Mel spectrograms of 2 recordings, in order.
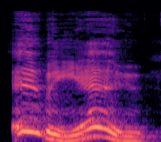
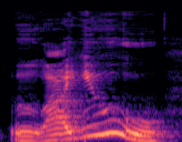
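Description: First: "Who" pitched up, then falling away; stress on WHO. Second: Storybook reply with the weight on "you"; stress on YOU. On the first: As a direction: lead hard on "Who" in a storybook question. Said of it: "said Thomas". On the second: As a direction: hand the question back, leaning on "you". Bertie returns Thomas's question. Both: A narrator's reading.

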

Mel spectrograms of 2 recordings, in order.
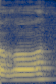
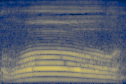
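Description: First: غا cut short, just a brief a after the غ; short-vowel demo of غا; short fatha. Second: غا held long on a steady aa; long-vowel demo of غا; long alif vowel. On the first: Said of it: "غين فتحة". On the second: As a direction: stretch the vowel of غا well out. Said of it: "غين مد بالألف". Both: Shown as a demonstration.

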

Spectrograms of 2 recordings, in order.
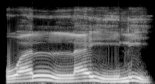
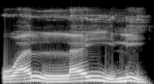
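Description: First: wall Laili chanted slowly with a doubled ল; sung, recite wall Laili as in tajweed; sung, recited. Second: wall Laili joined slowly, syllable by syllable; slow spelled blend. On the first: Teacher recites the joined word for learners, slow chant. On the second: Teacher joins the letters for learners, slow and plain. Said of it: "লাম জের লি". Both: Shown as a demonstration.

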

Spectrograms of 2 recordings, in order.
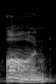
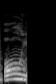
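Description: First: Second "on" opened toward "ah"; A-leaning vowel. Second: First "on" with a Japanese O; O-like vowel. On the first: Teacher showing the cleaner vowel, leaning to A. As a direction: shift the vowel of "on" to "ahn". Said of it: "ちょっとあーよりで音をずらして". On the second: Teacher showing the less preferred vowel, O-like. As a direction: round "on" toward "oh". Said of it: "onよりもon". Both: Shown as a demonstration.

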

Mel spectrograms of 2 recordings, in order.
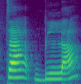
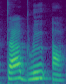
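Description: First: Tabla in two syllables, the e of table dropped; e muet élidé. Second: Table à in three syllables, the e of table sounded; e muet pronounced. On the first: (« tabla » en deux syllabes, e muet non prononcé) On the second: (« table à » en trois syllabes, e prononcé) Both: Shown as a demonstration. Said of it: "et non, comme certains auraient pu le faire".

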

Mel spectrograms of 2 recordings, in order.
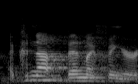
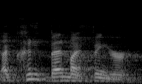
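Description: First: "not" stressed as a separate full word. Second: Said in the usual way. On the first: Real, not acted. Preacher insists how big the wart was, stress on "not". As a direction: lean on "not" in "could not". Repeats it with full, emphatic negative.

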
